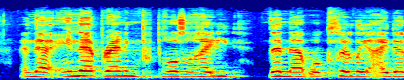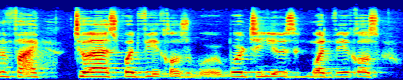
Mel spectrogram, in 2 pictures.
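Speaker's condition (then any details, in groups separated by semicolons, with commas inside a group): Cerebral palsy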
